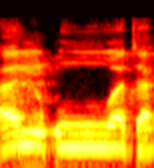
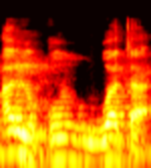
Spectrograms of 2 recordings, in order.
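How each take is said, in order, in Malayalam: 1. ഒറ്റ w ഉപയോഗിച്ച് ആദ്യ സ്വരം നീട്ടുന്നു. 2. ഹ്രസ്വ സ്വരത്തിന് ശേഷം w ശബ്ദം ഇരട്ടിപ്പിക്കുന്നു. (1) "ഖാഫ് നീട്ടലാണ് സംഭവിക്കുക" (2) "വാവിന് ഷദ്ദ"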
